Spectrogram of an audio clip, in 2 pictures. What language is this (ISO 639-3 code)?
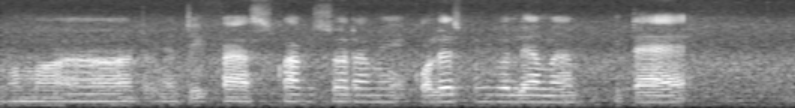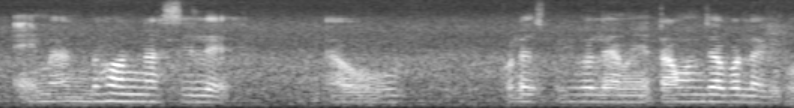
asm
